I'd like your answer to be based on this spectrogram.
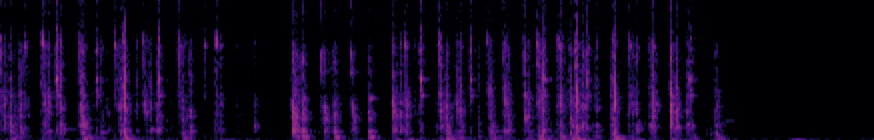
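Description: Fingertips with short nails type fast on a full-size mechanical keyboard with clicky green switches and PBT plastic keycaps. The result is a rapid stream of sharp, bright clicks with very short decay and little low end. The typing stops just before the end, leaving one faint soft tap.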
